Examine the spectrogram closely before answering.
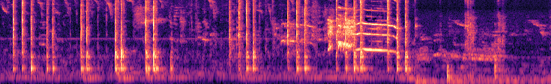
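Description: Hand chisel cutting into teak, sharp clicks about two to three a second as the blade bites and chips break away. About four and a half seconds in there is a short bird call. Near the end a steady low hum sets in.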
